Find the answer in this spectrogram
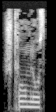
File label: "stromlos", German; adjectives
